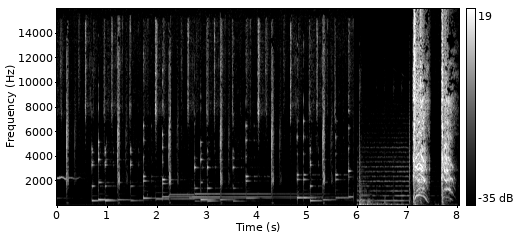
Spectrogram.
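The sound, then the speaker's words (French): A phone ringtone plays a bright electronic melody of stepping, sustained tones for about six seconds, followed by loud, harsh bursts that sound like coughing or throat clearing. “Sou kèz vè k ap sonnen an dan la ti papa?”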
